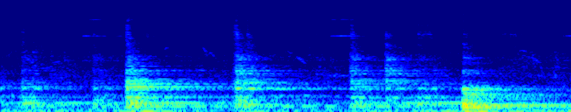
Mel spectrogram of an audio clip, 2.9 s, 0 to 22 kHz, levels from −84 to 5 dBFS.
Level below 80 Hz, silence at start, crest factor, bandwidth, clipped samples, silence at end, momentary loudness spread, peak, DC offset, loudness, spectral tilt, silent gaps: -54 dBFS; 0 s; 22 dB; 13 kHz; under 0.1%; 0 s; 12 LU; -20 dBFS; under 0.1%; -41 LUFS; -7.5 dB/octave; none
